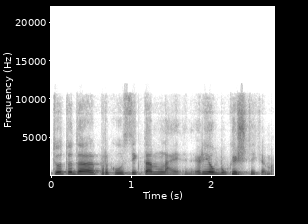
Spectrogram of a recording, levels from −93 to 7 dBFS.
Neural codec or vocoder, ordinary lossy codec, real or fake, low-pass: codec, 16 kHz in and 24 kHz out, 0.9 kbps, LongCat-Audio-Codec, fine tuned four codebook decoder; Opus, 32 kbps; fake; 10.8 kHz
